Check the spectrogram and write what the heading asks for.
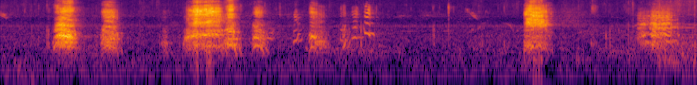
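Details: Sulphur-crested cockatoos feeding on scattered sunflower seeds and wheat by the eastern gate: short, piercing, gravelly screeches, several in quick succession, then a pause and two more isolated harsh shrieks.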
